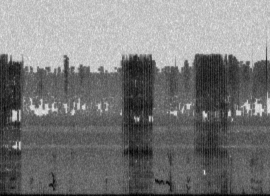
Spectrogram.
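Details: Low continuous purring from a British Shorthair mother cat nursing and cuddling her tiny closed-eyed kittens, with a couple of faint high chirps and two louder breathy swells near the middle and end.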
